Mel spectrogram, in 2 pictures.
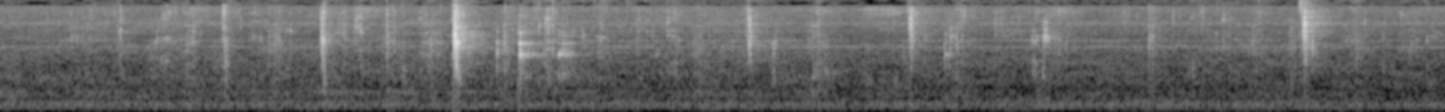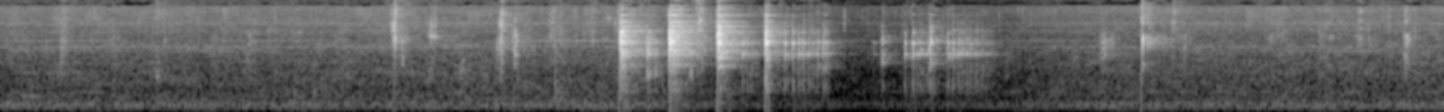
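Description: Close-up eating sounds of someone chewing soft blanched moringa leaves: scattered wet clicks and lip smacks, with a louder flurry of chewing about ten seconds in.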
